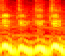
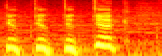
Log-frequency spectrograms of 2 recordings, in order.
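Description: First: The sounds are repeated very quickly. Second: The sounds are repeated at a steady, medium pace. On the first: This is pressing the button too quickly. The speaker calls it wrong. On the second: This is the safe timing for the button presses. The speaker calls it right. "You gotta hit it at a medium pace"

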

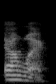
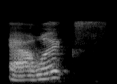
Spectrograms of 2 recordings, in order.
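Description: First: The name ends with a 'k' sound. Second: The name ends with a 'ks' sound. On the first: This is how people in his home area say it. "from where he lives in that area, they call him Alec" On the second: This is how most people in the country say it. "Most of us in the country pronounce it Alex"

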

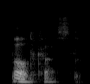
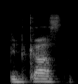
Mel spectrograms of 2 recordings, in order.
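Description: First: The first vowel is an English 'o' sound. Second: The first vowel is an 'ee' sound. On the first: The speaker calls it right. "просто так по-англійськи" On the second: The speaker calls it wrong. "не підкаст"

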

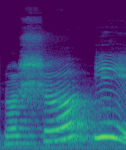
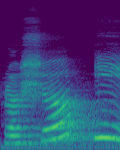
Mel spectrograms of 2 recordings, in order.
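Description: The two takes are said the same way.

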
